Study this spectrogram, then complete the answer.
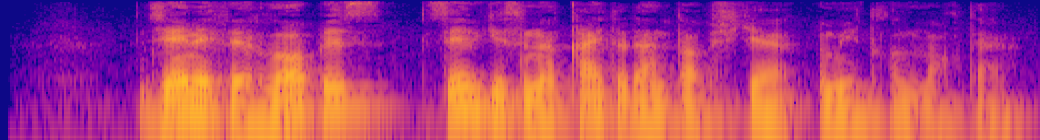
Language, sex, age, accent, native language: Uzbek, male, 18-24, Navoiy, Uzbek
